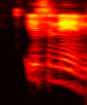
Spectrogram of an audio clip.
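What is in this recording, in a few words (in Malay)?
"isnin", Malay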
